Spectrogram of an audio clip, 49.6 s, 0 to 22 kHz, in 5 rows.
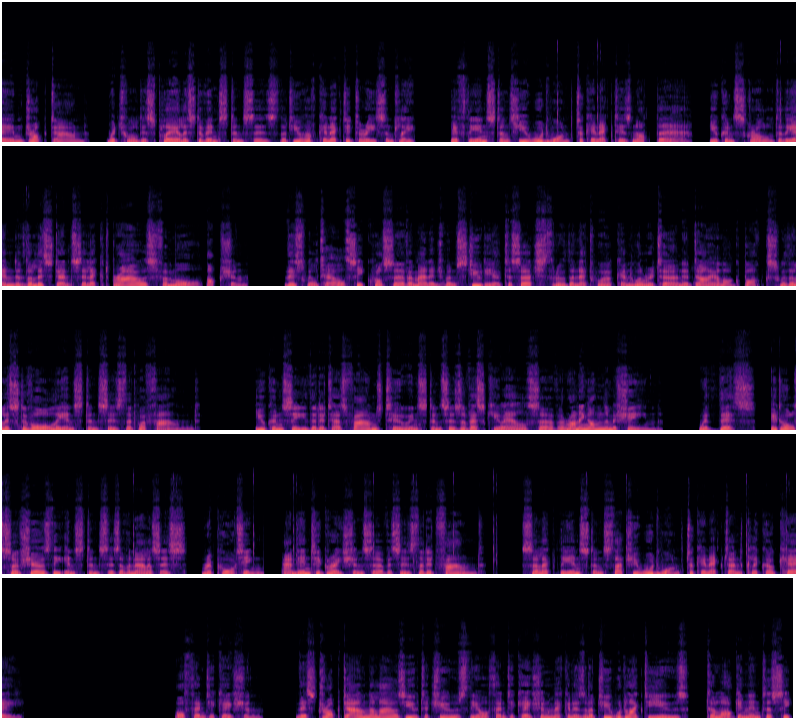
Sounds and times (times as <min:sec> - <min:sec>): Speech: 0:00.0 - 0:22.4, 0:23.0 - 0:40.0, 0:41.9 - 0:49.5.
